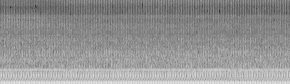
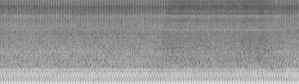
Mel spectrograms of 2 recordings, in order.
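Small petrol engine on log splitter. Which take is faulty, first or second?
first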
